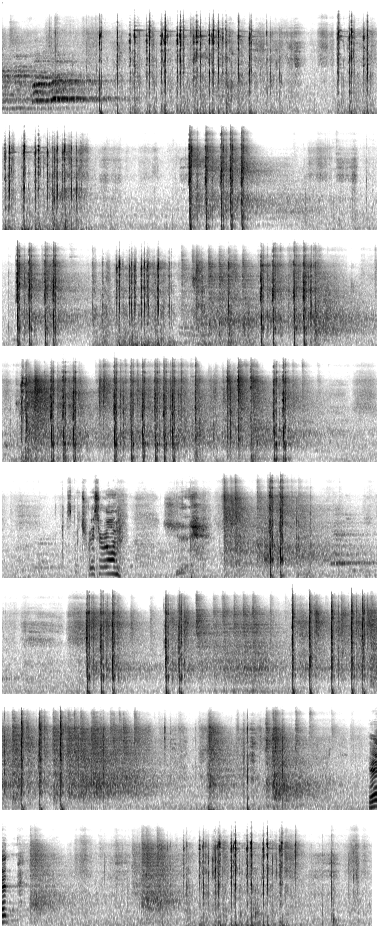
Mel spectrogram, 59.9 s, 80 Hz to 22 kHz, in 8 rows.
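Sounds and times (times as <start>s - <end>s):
airsoft guns firing bursts: 11.2s - 12.8s, 15.2s - 18.4s, 19.1s - 21.7s, 22.8s - 28.7s, 34.4s - 36.2s, 39.1s - 48.1s.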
